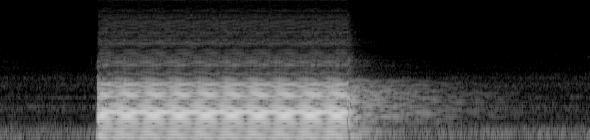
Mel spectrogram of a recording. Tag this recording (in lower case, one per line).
organ
music
keyboard (musical)
musical instrument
